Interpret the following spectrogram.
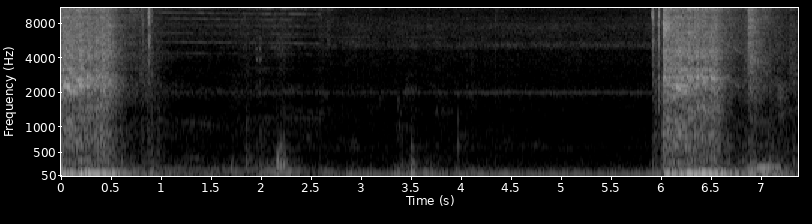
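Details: Maserati GranSport after alternator replacement (fuel rails and injectors and intake manifold removed and refitted): starter cranks under a second and quits even when START is held, then another short burst; takes 3 to 8+ attempts, then runs fine with no codes.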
